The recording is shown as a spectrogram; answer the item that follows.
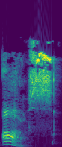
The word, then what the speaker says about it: arse: É, essa expressão, to dance your ass off, ass aqui é uma palavra do inglês britânico, que é A-R-S-E. Como eles não costumam enrolar o R, você não tem tanto aquela pronúncia ars, ars, e sim us, us, ok?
